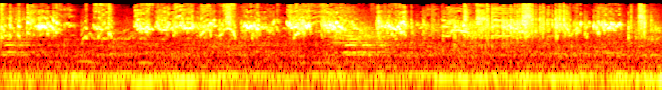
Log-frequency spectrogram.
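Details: Budgerigars during mating give a busy chattering warble of chirps and squawks, dense and continuous, with frequent higher clicks and short harsh notes throughout; a low steady hum sits underneath.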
